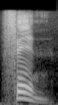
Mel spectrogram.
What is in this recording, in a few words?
"fen4", Taiwanese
